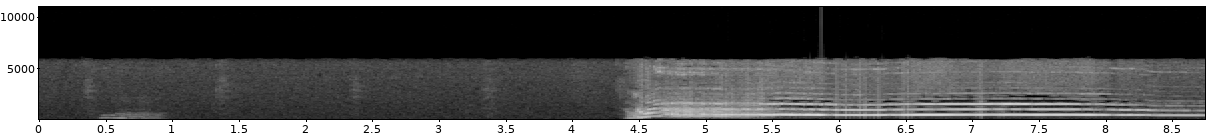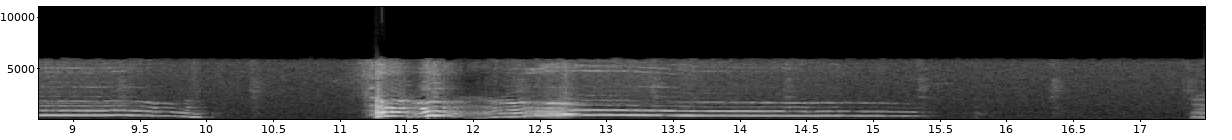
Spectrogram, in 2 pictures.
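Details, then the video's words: Female Doberman left home alone indoors, howling: a loud sustained tonal howl of about six seconds, steady then falling at the end, followed by a shorter broken howl that slides downward; brief faint whimpers at the edges. "Howling Doberman"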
